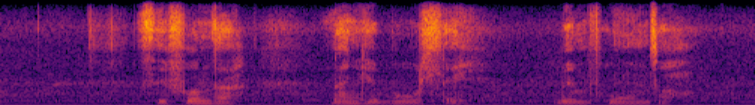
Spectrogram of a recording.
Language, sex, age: Swati, male, 23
